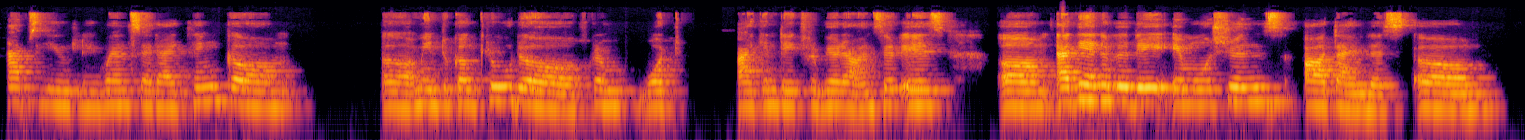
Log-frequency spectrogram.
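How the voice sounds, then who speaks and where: A woman with an Indian accent interviewing at length, phrasing her questions in a wordy, halting, reflective way. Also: mid-range voice, fairly even intonation. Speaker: interviewer, host. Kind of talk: conversational long-form music interview. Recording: echoey, roomy sound.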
